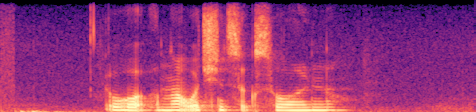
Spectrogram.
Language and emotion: Russian, neutral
